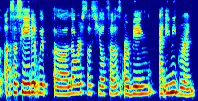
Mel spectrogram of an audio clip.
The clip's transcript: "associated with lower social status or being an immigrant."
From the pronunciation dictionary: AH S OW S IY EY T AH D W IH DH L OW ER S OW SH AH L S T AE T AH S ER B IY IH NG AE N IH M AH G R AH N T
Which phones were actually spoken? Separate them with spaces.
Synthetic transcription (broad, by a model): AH S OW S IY EY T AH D W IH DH L OW ER S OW S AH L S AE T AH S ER B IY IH NG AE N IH M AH G R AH N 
